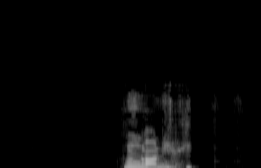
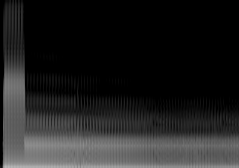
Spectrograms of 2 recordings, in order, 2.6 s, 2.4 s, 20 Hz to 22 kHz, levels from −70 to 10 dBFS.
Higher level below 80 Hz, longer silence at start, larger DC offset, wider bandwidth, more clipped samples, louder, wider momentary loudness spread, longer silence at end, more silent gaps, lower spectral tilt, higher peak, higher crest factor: second, -74 dBFS vs -16 dBFS; first, 1.25 s vs 0 s; neither; second, 11.5 kHz vs 14 kHz; neither; second, -22 LUFS vs -18 LUFS; first, 16 LU vs 11 LU; first, 0.7 s vs 0 s; neither; about the same, -5.5 dB/octave vs -5 dB/octave; about the same, -2 dBFS vs 0 dBFS; first, 24 dB vs 14 dB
